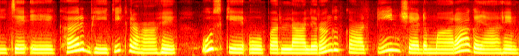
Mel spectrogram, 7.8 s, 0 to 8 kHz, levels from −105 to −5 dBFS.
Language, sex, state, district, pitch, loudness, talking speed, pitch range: Hindi, female, Himachal Pradesh, Shimla, 195 Hz, -16 LUFS, 130 wpm, 190-240 Hz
